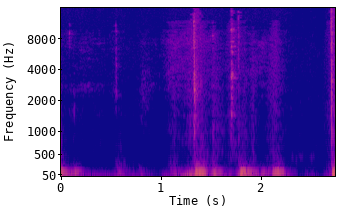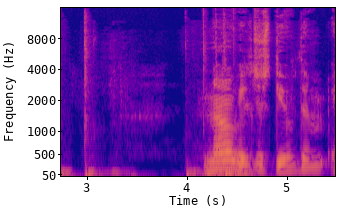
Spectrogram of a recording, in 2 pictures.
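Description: Keys on a keyboard click in short bursts.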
